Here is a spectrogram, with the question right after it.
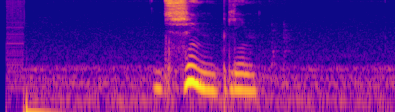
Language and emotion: Russian, angry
